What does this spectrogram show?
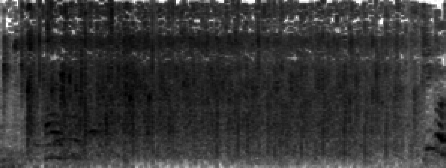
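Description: An audience claps steadily for several seconds, a dense, loud patter of many hands with no break, swelling slightly at the end.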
